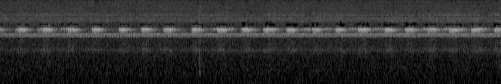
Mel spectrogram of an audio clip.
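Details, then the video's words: Grass insect chorus played as white noise for studying: evenly repeated high chirps, close to three per second, ride on a steady piercing tone; one faint tick near the third second. "풀벌레 소리"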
